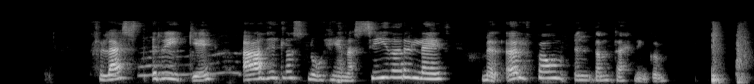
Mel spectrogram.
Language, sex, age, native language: Icelandic, female, 30-39, Icelandic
